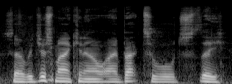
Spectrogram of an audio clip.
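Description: Filming with a handheld phone, a man with a Birmingham accent chats to viewers he calls folks while touring a small seaside town on foot. His voice is mid-range and a little mellow, with a level tone and moderate pace.

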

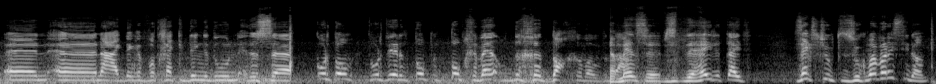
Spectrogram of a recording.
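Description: A man hosting a vlog, talking in playful, loud casual banter and calling out with many repeated words, outdoors on a city street. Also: sits high, fairly quick. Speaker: vlog host. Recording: street noise behind the voice.

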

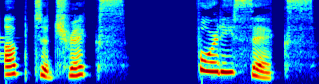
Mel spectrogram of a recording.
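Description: A woman working as a bingo caller, announcing each call deliberately in short, separate phrases. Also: on the high side, very animated. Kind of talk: bingo calling with rhyming nicknames, announced number by number. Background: music.

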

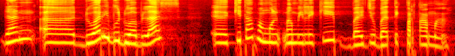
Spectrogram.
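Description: A woman's voice: fairly high pitch, lively intonation, a little slow, a little mellow. A middle-aged woman founder giving a chatty conference talk into a handheld microphone, telling stories with frequent fillers and small laughs. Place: large conference hall with a seated audience. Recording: long hall reverb.

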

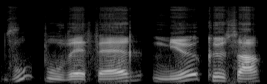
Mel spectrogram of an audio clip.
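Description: Crisp, bright man reading lesson phrases. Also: medium pitch, lively intonation, dry recording. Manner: says each phrase twice, slowly and clearly. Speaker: language teacher.

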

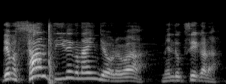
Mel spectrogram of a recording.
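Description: Male YouTuber, rambling self-mocking rant, high and very animated, quick talker, bright tone, lo-fi recording. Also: slight background noise. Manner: rambling, self-mocking, bursts into shrill imitated laughs. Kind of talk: casual solo rant to camera.

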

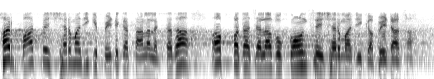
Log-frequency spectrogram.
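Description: An Indian man emcees a stadium ceremony in a high, upbeat voice, cracking jokes and drumming up applause. The sound is thin and phone-like, ringing with long reverb through a big venue. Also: moderate pace. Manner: jokey, bilingual asides, cues applause. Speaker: event host. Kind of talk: lively stage hosting. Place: large stadium event venue.

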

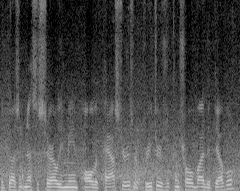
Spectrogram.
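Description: A man giving earnest, measured religious commentary while filming a church outdoors. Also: medium pitch, level tone. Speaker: video host. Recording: outdoor street noise behind.

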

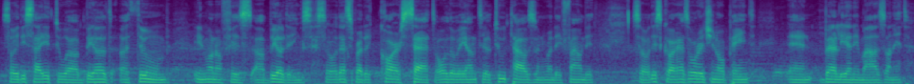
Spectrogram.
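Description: A man who runs a car shop, walking through a car museum and giving casual, enthusiastic commentary with frequent pauses. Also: fairly low pitch, little pitch movement, crowd noise. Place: indoor car museum halls.

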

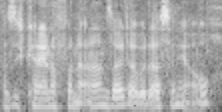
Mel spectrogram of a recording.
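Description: High, gravelly German let's-player. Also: male voice, steady tone, very fast, darkish tone, slight background noise. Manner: talks to himself and the game, chatty, jokey. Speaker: let's play host. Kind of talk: casual gameplay commentary.

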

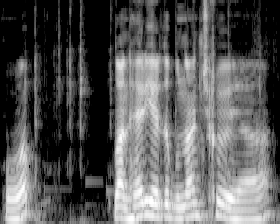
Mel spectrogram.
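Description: A man's voice: on the high side, slow, a bit bright, faint music behind. A young man giving rowdy, joking gameplay commentary, scolding the game characters in a put-on comic street manner. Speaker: gaming YouTuber.

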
